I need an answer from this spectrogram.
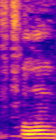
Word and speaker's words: fooled: So we don't add an extra syllable. Okay, fooled and turned.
